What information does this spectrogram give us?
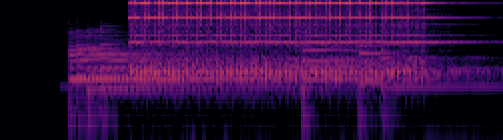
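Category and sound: signal or alarm, alarm clock ringing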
